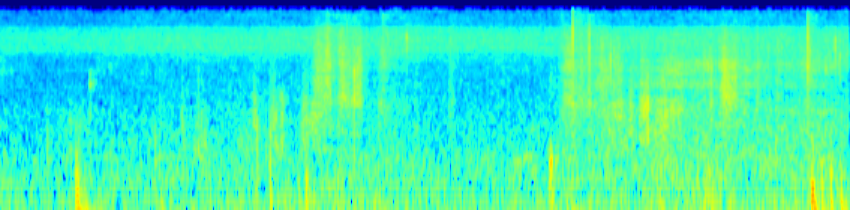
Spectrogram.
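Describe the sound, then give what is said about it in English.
Heavy footsteps of a moving stone god statue strike a stone surface in a shrine, half a dozen hard, sharp clacks at a slow, uneven pace, fairly faint against a quiet background with no one speaking. “Louder and louder the stony steps sound as the echoing shine as Carl Claw's blood runs cold.”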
